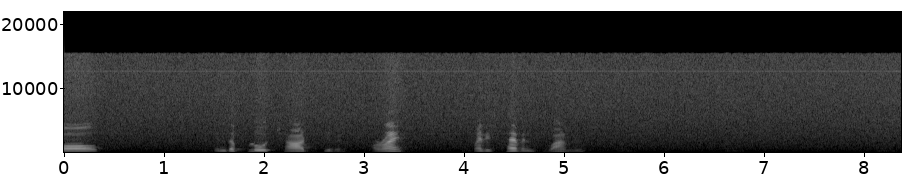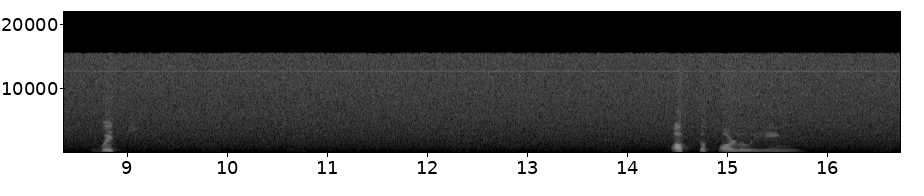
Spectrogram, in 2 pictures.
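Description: A woman speaks calmly and clearly close to a microphone.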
